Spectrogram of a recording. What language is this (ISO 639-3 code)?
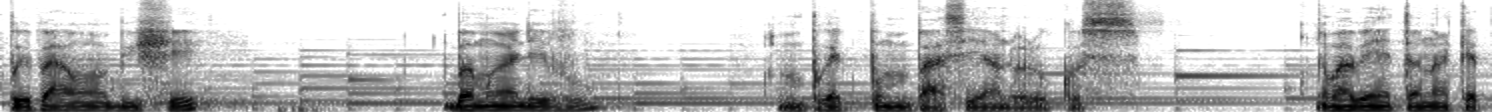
fra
